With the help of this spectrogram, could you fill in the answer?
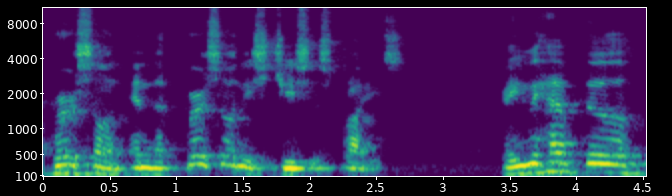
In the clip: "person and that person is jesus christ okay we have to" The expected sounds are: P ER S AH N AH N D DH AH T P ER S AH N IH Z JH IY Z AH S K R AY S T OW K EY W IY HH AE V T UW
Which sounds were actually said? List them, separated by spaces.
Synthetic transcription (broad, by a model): P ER S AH N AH N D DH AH T P ER S AH N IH S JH IY S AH S K R AY S T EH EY W IY HH AE V T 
